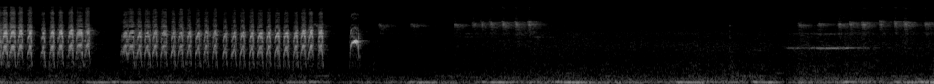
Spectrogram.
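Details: Cucak cungkok bulbul singing in besetan style: two long bursts of rapid, buzzy, evenly pulsed chatter, then a sharp note and quieter thin high whistles, with a soft low hum underneath.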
